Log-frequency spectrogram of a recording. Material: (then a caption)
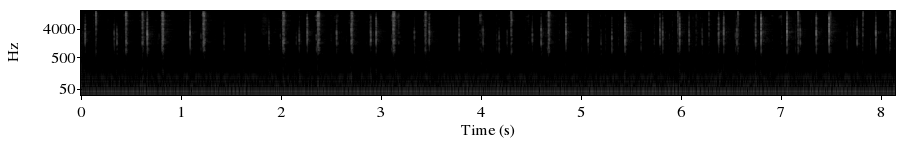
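Plastic. Thumbs press the buttons, d-pad and thumbsticks of a white Xbox 360 controller made of hollow hard plastic. They make dozens of quick, sharp, bright clicks that stop almost instantly, in an irregular stream over a steady low hum.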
